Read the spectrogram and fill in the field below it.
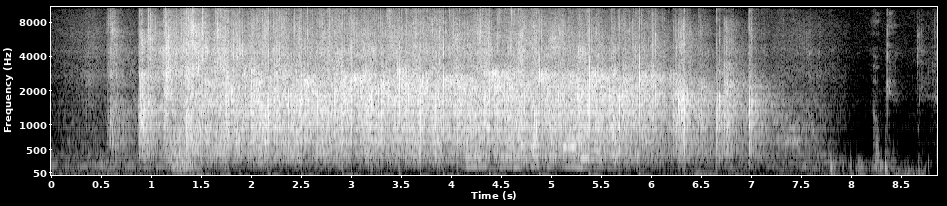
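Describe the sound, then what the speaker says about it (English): A room full of people at a career luncheon claps steadily for several seconds, loud and dense, then the applause tapers off into a few scattered claps. "how about one more round of applause for our three panelists who gave up their time today?"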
